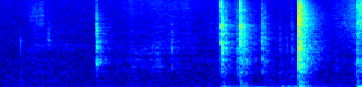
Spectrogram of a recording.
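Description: A short run of light clicks and paper scraping from a paper trimmer as cardstock is lined up under its clear cutting arm, starting about halfway through and ending in a sharper click.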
